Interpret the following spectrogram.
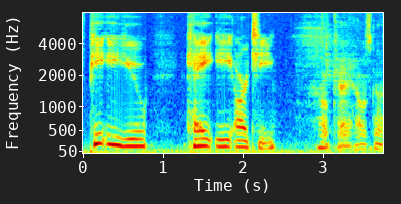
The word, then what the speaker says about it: Peukert: So the only thing that affects what I just said is something called the Puker Effect. I never saw a pronunciation, but it's Peukert.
